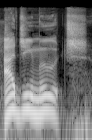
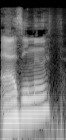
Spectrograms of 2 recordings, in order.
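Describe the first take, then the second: First: The name is said with Portuguese pronunciation. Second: The name is said with English pronunciation. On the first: This is how the band says it. "Ajimooch is how they were pronouncing it on stage" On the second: This is how outsiders had been saying it. "which I was calling it Azimuth"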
